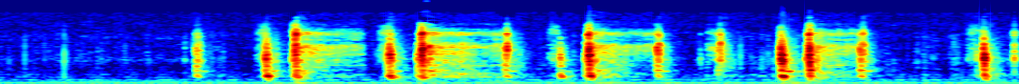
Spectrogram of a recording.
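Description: A rotary phone dial clicks and whirs.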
